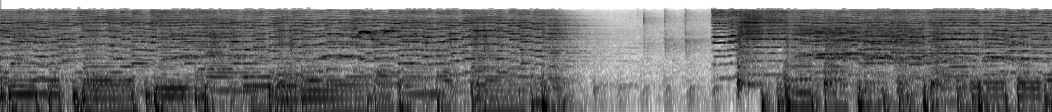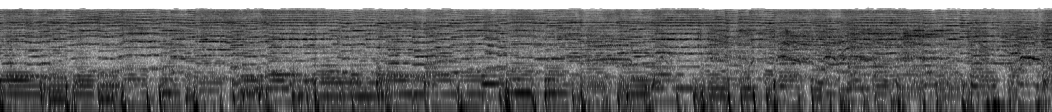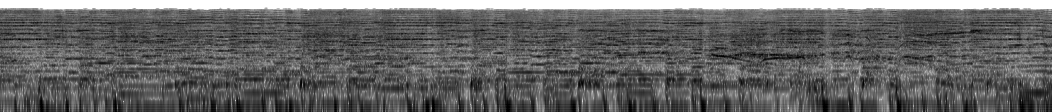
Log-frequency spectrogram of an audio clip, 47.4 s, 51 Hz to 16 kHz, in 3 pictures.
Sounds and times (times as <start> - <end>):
Bagpipes: 0.0 - 9.0, 10.6 - 47.3.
